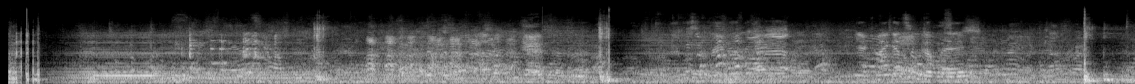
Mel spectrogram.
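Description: A live rock band plays loudly in an echoing room.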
